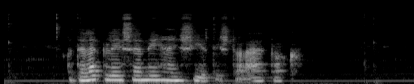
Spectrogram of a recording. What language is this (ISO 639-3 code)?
hun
